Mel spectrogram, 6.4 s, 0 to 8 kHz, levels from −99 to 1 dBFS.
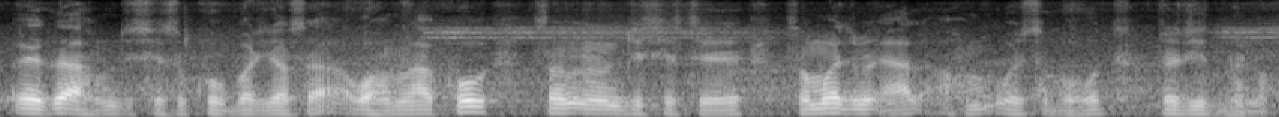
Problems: constant background noise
